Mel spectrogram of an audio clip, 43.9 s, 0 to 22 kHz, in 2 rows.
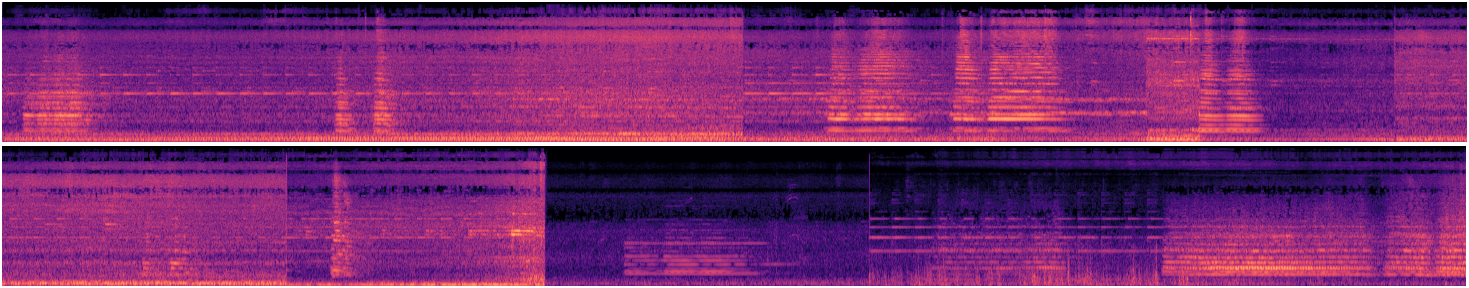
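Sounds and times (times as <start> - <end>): train rumbling and clattering past: 0.0 - 43.9
locomotive air horn chord: 0.3 - 1.6, 5.0 - 6.2, 7.7 - 19.2, 24.0 - 25.3, 26.2 - 27.7, 31.3 - 33.8, 39.3 - 43.9.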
